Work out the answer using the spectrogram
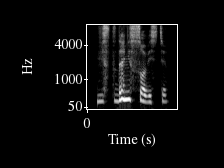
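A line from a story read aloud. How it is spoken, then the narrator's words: Hissed. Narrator (Russian): прошипел он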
